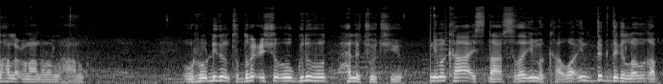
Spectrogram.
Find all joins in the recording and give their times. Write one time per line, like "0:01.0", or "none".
0:04.5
